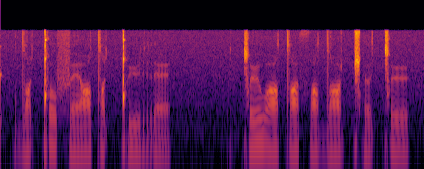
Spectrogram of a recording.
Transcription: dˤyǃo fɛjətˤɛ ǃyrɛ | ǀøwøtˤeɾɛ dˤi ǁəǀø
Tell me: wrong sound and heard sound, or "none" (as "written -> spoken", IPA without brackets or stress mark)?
ɾ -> θ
